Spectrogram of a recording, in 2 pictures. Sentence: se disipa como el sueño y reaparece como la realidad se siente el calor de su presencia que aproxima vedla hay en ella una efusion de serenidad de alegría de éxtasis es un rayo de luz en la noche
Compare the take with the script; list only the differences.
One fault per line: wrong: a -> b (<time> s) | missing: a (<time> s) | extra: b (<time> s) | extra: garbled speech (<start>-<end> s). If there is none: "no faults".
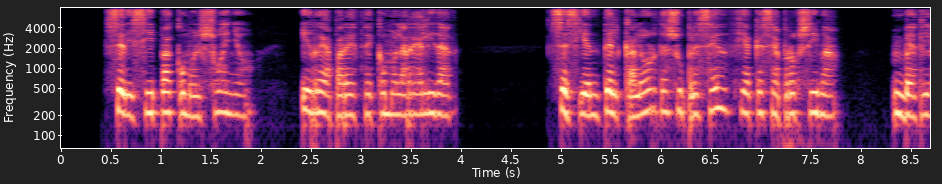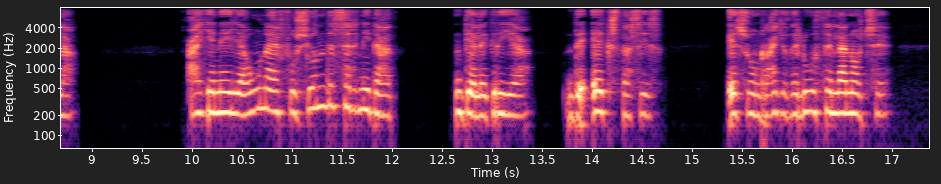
extra: se (7.1 s)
